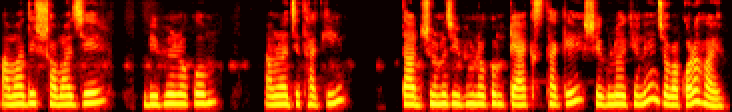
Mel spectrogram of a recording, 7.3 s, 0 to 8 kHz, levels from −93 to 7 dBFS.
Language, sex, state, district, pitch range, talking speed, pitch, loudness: Bengali, female, West Bengal, Jalpaiguri, 225-265 Hz, 155 wpm, 240 Hz, -17 LUFS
